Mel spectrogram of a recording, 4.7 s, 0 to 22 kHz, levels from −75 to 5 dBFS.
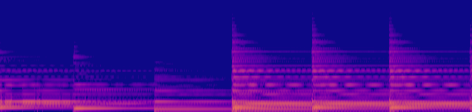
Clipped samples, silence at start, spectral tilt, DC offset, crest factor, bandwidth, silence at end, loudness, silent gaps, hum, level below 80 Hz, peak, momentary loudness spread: under 0.1%; 0 s; -7 dB/octave; under 0.1%; 16 dB; 14.5 kHz; 0 s; -36 LUFS; none; none; -60 dBFS; -18 dBFS; 12 LU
